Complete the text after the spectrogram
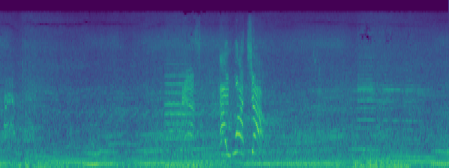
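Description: A sports car engine hums steadily while driving.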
